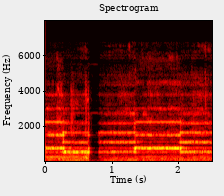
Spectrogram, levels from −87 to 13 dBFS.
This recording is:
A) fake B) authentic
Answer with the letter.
A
